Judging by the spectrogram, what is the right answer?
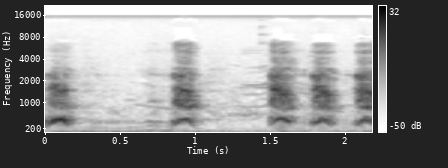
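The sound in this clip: A large dog at a souk barks five times in mid pitch: one bark, a pause, a second bark, then three quick barks close together. Each bark is loud and clear over a quiet background.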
